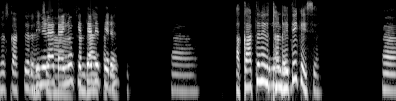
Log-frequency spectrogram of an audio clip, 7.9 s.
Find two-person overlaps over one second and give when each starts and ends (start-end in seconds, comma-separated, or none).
0.7-2.4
